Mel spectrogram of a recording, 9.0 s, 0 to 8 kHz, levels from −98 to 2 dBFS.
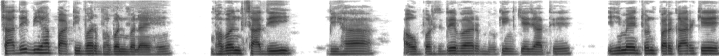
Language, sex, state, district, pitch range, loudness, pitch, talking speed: Chhattisgarhi, male, Chhattisgarh, Rajnandgaon, 130-150 Hz, -18 LUFS, 140 Hz, 155 wpm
